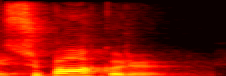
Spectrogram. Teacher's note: Between the pairs of consonants, Japanese shoehorns in this extra vowel, u. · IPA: [sɯpɑ:kɯɾɯ]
